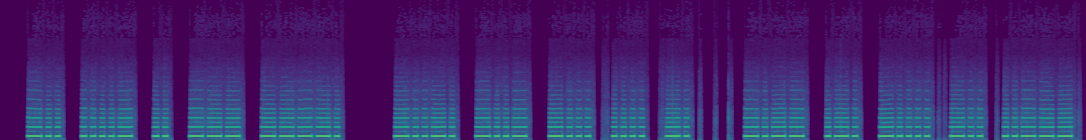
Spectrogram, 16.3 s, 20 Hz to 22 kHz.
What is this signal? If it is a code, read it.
Morse code, heard as a keyed tone, about 18 wpm, spaced as for 14 wpm, 710 Hz. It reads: D4IO9 /XBHN YR6D2
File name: training / NAVPERS 11049to11060 / NAVPERS 11057 RA RB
